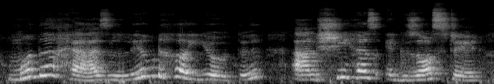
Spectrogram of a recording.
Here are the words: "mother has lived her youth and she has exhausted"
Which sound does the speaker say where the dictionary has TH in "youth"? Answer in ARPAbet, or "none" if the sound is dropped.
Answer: T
